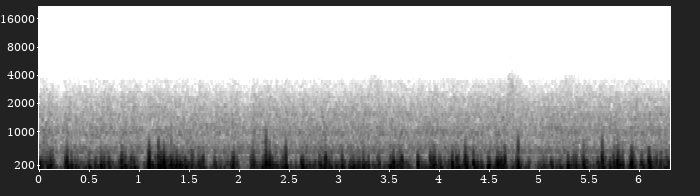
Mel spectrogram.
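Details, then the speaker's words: 1960s Phoenix 16-inch box fan, motor just cleaned and serviced, original switch replaced with toggle, running on low speed: soft steady whir with gentle flutter, no rattles; normal running. "Fan is still running like it should. This has been in excessive use, so it's still running like a diamond."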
